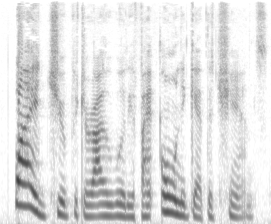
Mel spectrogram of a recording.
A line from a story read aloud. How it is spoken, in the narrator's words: cried Laurie, sitting up with sudden energy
